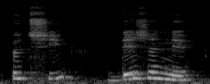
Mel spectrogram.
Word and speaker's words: petit déjeuner: som ele é marcadinho pôr as carinha pampuch petit-dejeuner eu te deixar né e o r no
